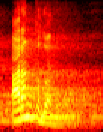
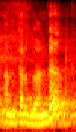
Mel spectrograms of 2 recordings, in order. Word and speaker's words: अंतर्द्वंद्व: अरंत द्वंद। ये जो रेफ वाला है वो जिस वर्ण के ऊपर लगता है उससे पहले उसका उच्चारण होता है, तब यहाँ पर अंतर्द्वंद्व हो जाएगा, ये अंतर्द्वंद्व सही होगा।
